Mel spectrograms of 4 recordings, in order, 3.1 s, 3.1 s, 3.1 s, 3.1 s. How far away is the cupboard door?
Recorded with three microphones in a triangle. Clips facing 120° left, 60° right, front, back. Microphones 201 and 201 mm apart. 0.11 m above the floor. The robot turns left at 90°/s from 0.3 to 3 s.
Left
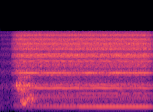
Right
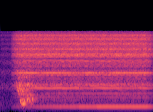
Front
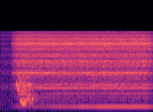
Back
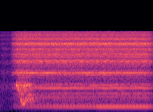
About 5 m.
